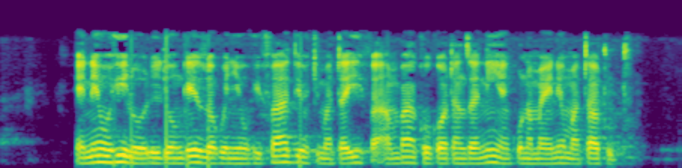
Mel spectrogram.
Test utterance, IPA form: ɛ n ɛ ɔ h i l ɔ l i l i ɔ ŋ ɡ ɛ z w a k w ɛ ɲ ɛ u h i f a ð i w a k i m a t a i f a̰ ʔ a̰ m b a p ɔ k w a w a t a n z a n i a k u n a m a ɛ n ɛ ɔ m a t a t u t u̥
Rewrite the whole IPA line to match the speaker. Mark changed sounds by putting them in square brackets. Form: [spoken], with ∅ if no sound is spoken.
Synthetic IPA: ɛ n ɛ ɔ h i l ɔ l i l i ɔ ŋ ɡ ɛ z w a k w ɛ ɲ ɛ u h i f a ð i w a k i m a t a i f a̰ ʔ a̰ m b a [k] ɔ k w a w a t a n z a n i a k u n a m a ɛ n ɛ ɔ m a t a t u t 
